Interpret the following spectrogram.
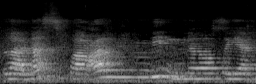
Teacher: Nah, tapi cara baca yang sebenarnya itu adalah lanas fa'an bi. Nah, berarti fathah tanwinnya itu diganti dengan huruf mim sukun. Jadinya bacaannya lanas fa'an bin nasiyah. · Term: iqlab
